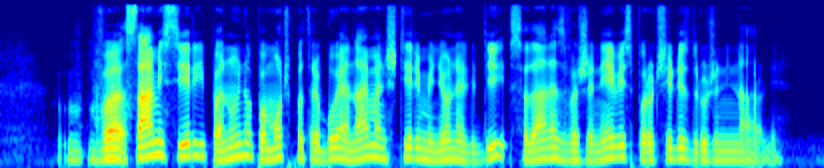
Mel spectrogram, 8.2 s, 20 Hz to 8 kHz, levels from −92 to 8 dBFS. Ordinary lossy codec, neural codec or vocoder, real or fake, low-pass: MP3, 64 kbps; none; real; 7.2 kHz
